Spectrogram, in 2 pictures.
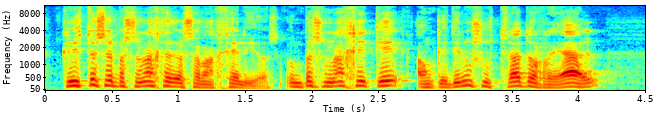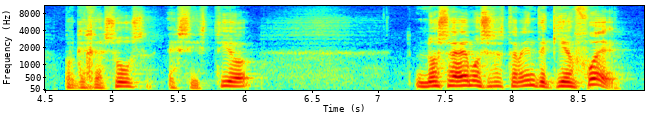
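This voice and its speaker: In a very clean recording with a silent background, a man speaks with lively intonation, a fairly high pitch and vocal fry. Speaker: historian and lecturer on religion. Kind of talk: lecture. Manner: fast.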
